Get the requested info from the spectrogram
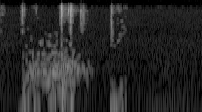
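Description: Faint clicks of computer keyboard keys, a few scattered keystrokes as a terminal command is typed and entered.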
